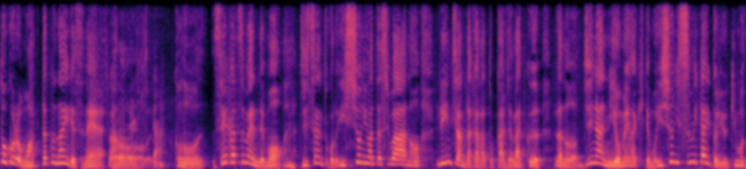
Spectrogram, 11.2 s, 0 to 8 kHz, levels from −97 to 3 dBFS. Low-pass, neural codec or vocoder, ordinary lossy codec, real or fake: none; codec, 16 kHz, 2 kbps, X-Codec, WavLM features, trained on Multilingual LibriSpeech; none; fake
